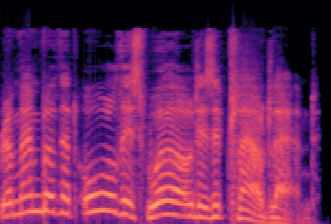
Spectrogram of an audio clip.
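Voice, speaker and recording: Audiobook role: male reader as a blunt, sneering sleuth, brisk, challenging, lively rising pitch. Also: no room sound, studio quality. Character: fierce, impatient male detective, blunt and sneering.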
